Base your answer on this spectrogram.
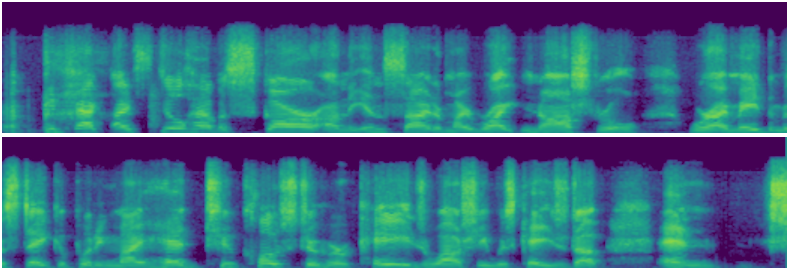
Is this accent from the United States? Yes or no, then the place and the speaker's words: yes; Pacific Northwest, United States; I was used to my brothers that I grew up with in the Pacific Northwest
